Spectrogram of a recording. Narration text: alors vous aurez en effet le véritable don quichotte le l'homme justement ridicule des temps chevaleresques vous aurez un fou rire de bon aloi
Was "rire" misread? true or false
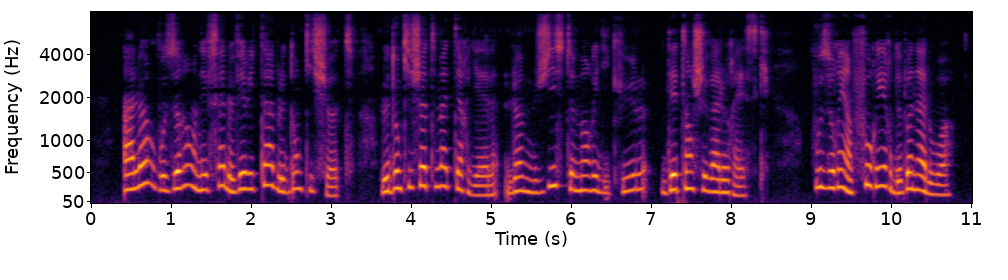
false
